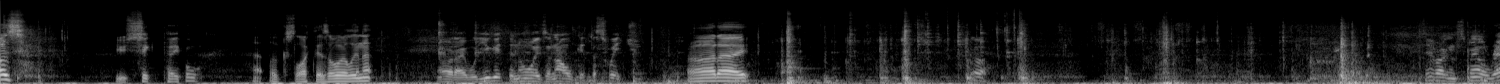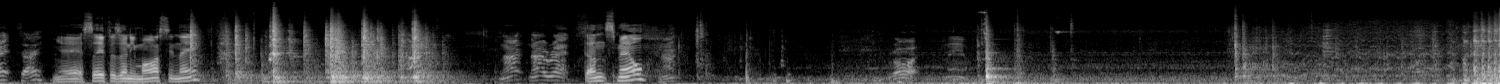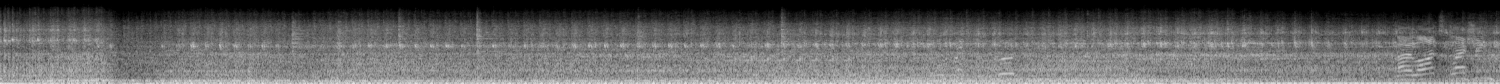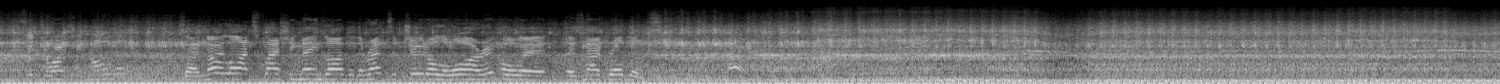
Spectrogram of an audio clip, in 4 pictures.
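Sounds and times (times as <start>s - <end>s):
diesel engine idling: 23.0s - 60.0s.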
